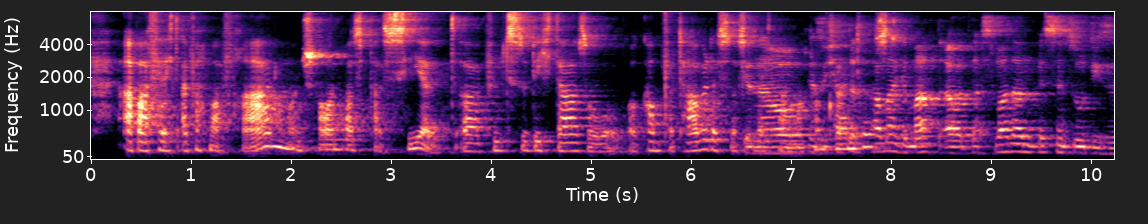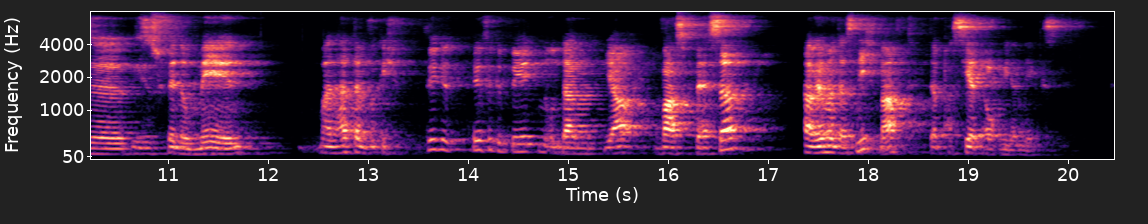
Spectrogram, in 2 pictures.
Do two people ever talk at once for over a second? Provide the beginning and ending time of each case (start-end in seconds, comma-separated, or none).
6.5-8.0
